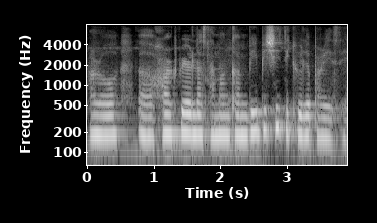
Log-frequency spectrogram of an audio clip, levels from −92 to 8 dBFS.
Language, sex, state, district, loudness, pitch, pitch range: Nagamese, female, Nagaland, Kohima, -16 LUFS, 180 Hz, 175-185 Hz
